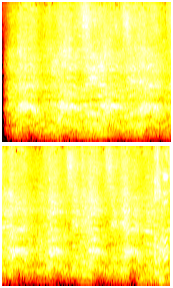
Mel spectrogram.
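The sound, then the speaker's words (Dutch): A large crowd of fans seated in the stands at an Almere match roars with a mix of cheering and jeering, loud and sustained, swelling in repeated waves of massed voices with no clear individual words. “Je ziet in één keer publiek zitten, je hoort gejoel, gejuich.”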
